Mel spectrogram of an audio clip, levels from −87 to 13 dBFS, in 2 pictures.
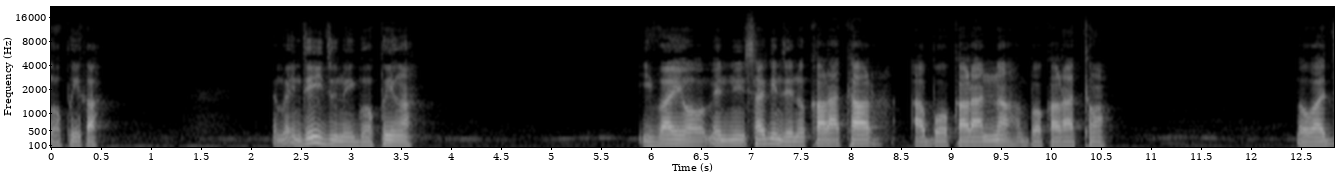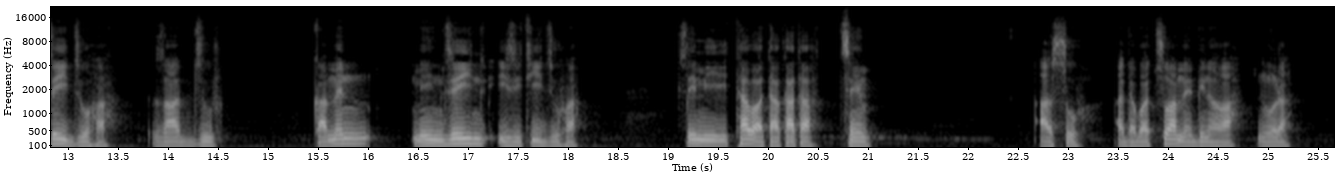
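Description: No technical faults turn up anywhere in the speech recording. Nothing breaks up, drops out or shifts at any point along its length.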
